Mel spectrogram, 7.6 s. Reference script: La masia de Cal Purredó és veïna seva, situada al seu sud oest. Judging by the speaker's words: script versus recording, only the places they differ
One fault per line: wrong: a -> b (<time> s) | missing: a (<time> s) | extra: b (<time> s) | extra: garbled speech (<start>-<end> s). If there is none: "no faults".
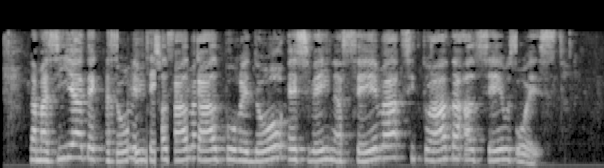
extra: garbled speech (1.3-2.5 s)
missing: sud (6.4 s)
